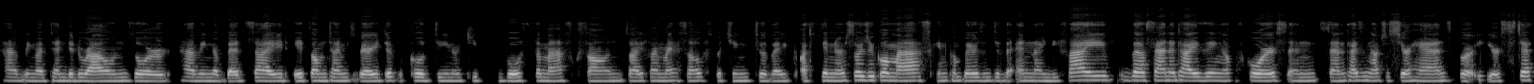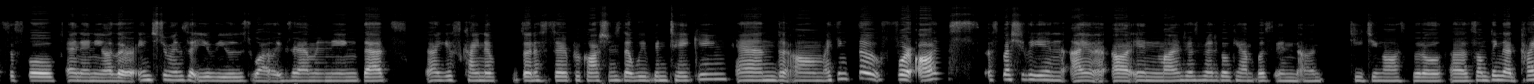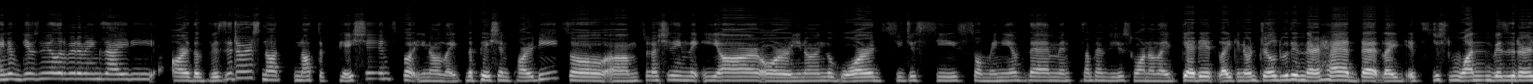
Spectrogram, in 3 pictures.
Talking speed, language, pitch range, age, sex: 200 wpm, English, 170-190 Hz, 20-39, female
